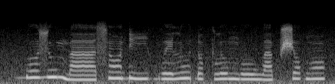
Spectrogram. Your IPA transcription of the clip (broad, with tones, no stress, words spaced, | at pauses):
ɡ͡bo˦zu˦ maː˨sɔ̃˦ ɗiː˧ɡʷe˧ lu˦ ɗɔ˧klo˦ŋoː˧wa˨˦p ʃɔ˦ɡɔ̃˦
